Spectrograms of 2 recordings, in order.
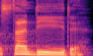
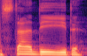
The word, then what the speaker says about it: studied: y en el pasado, studied. Miren que la E la estoy eliminando de la pronunciación, quedaría como studied, me paso a la D directamente.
